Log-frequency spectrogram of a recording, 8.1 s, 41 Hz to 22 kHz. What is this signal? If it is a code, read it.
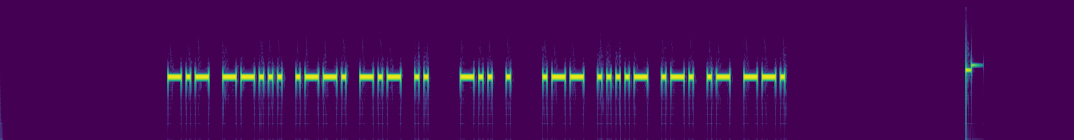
Morse code, heard as a keyed tone, about 34 wpm, 700 Hz. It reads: K7PKI DE W4RAG
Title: USA Callsign DE Callsign - 5 Characters - 35wpm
